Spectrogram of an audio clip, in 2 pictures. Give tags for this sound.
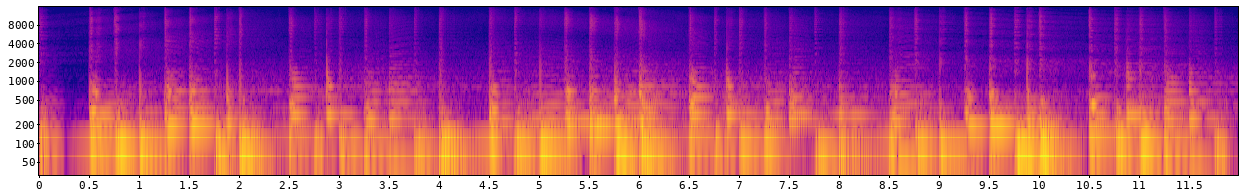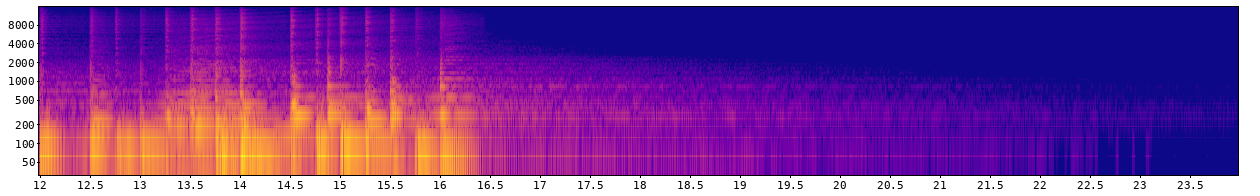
rythm
synth

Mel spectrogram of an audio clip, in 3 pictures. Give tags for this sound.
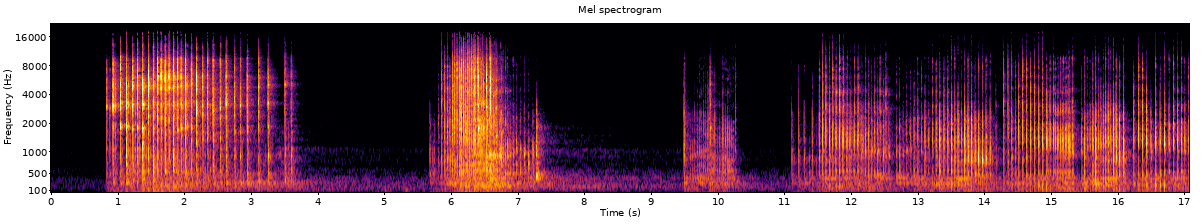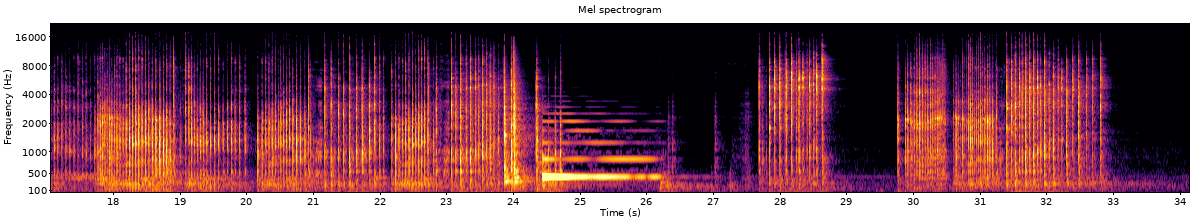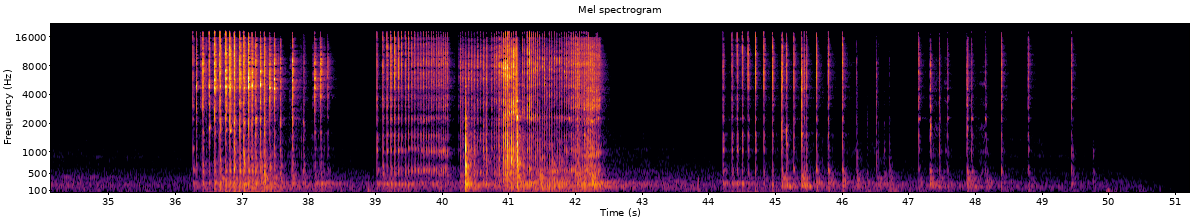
Keyboard
Nails
Plectrum
over
piano

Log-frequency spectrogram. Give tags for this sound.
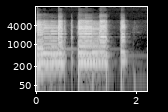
d7th
guitar

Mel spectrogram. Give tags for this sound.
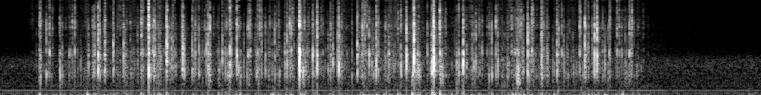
game
gaming
game-buttons
joystick
buttons

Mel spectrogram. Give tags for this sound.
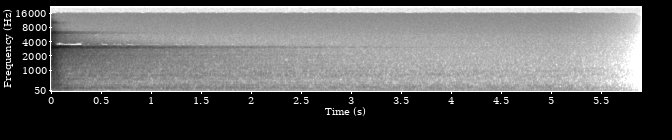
detuned
horror
old
pedal
piano
string
sustain

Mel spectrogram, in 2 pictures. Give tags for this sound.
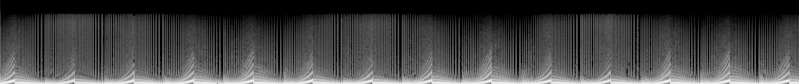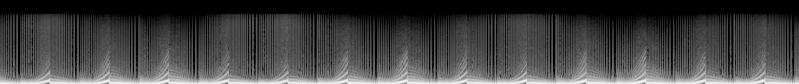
Analog
bass

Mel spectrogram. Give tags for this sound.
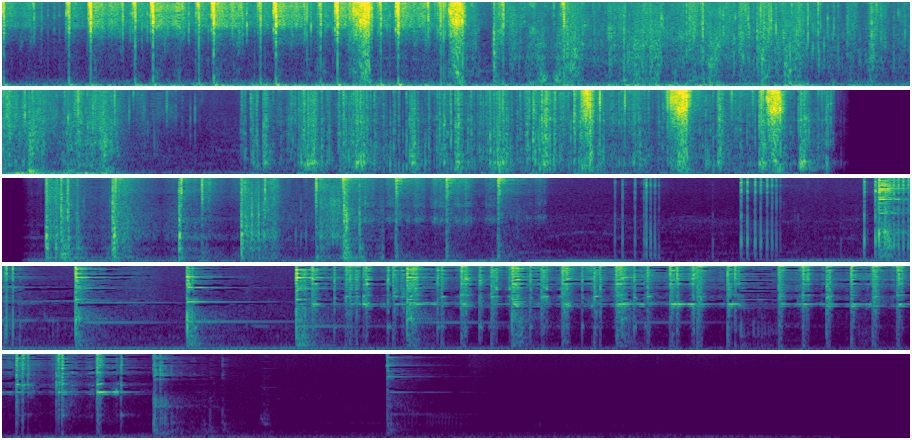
soundscape
santa-anna
spain
cityrings

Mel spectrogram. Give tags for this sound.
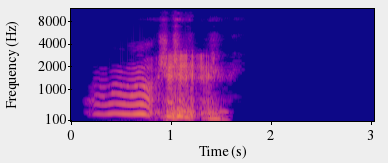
final
grampy
tos

